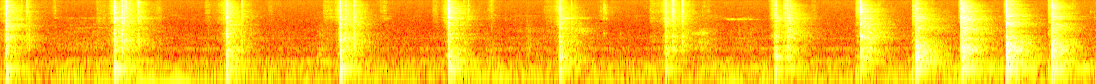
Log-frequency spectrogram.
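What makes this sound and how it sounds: A metal scraper blade chops short cuts into a solid, flat sheet of kinetic sand. Each cut is a brief, crisp crunch with a dull low thud and a quick bright edge that fades almost at once. The cuts come at a steady pace of about one per second over a faint low hum, then quicken near the end.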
